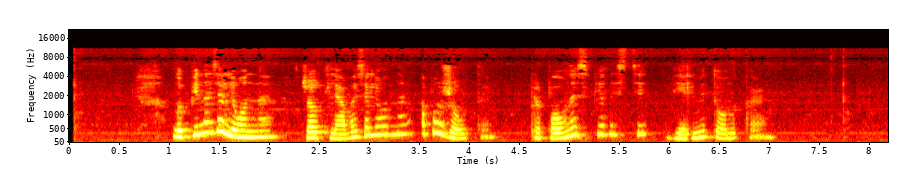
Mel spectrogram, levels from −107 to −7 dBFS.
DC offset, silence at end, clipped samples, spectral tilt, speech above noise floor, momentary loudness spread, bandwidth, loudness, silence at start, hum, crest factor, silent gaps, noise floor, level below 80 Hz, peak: under 0.1%; 1.15 s; under 0.1%; -7 dB/octave; 37 dB; 17 LU; 11 kHz; -20 LUFS; 0.8 s; none; 20 dB; none; -57 dBFS; -58 dBFS; 0 dBFS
